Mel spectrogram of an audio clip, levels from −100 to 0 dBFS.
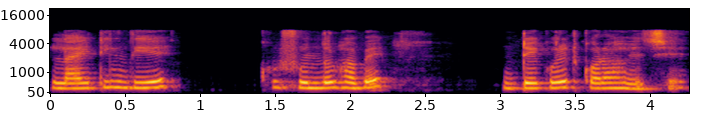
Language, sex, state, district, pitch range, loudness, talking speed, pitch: Bengali, female, West Bengal, Malda, 245-280 Hz, -18 LUFS, 125 wpm, 255 Hz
